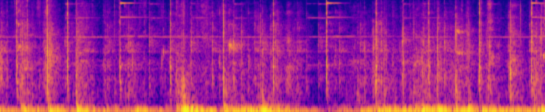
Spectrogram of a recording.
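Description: Feet stamp and slap on a wooden stage floor.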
